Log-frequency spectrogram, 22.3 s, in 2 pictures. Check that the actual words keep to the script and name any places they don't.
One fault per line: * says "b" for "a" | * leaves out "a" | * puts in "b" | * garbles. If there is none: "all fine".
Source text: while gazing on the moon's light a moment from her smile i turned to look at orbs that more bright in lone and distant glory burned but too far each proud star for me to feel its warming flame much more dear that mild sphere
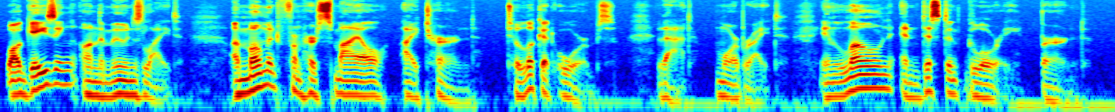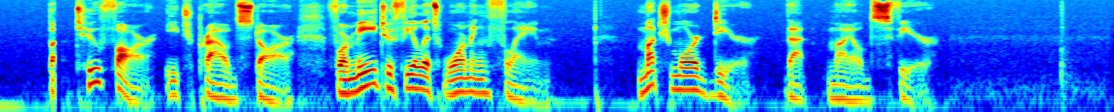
all fine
